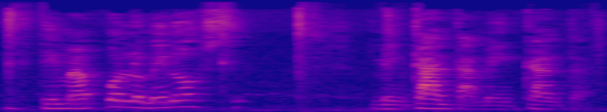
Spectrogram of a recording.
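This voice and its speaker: Young colombian woman reacting at home, super animated, squeals and gushes. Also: sits low, normal speed, a little hiss or hum. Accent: Colombian Spanish. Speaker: reaction video host. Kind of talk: casual reaction commentary. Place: home room.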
